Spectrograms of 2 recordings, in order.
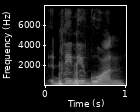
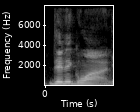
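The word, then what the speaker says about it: Dinuguan: What's den gin? – All right. – That's blood soup. – Oh, okay. – That's not blood. How do you pronounce it? – It's Diniguan. – Diniguan.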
